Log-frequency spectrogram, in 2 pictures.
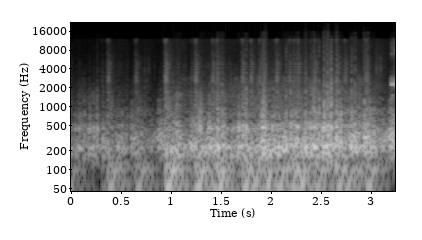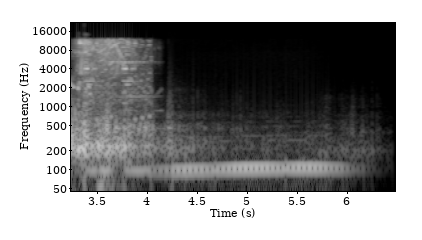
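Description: A heavy ball rolls along a wooden track with a low rumble.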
